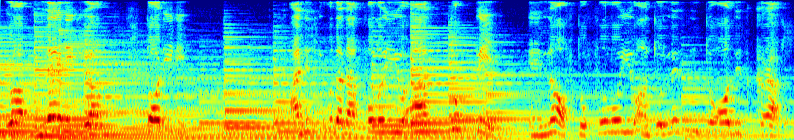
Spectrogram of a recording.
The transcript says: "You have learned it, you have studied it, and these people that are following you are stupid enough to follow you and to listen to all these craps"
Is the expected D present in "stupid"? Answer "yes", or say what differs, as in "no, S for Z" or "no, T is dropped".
no, D is dropped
